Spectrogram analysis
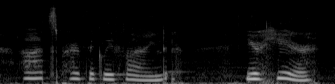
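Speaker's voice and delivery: mellow, high, smooth voice. Voicing the character Ari after almost forgetting her voice: smooth, mellow Ari voice. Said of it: "a smooth, mellow-toned voice, like".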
